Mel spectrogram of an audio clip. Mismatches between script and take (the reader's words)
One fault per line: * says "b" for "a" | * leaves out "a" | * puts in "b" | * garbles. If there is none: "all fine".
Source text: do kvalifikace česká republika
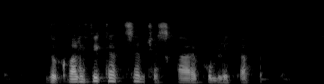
all fine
